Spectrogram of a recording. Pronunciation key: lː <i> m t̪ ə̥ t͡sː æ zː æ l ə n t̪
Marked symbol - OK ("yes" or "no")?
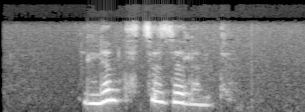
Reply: no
